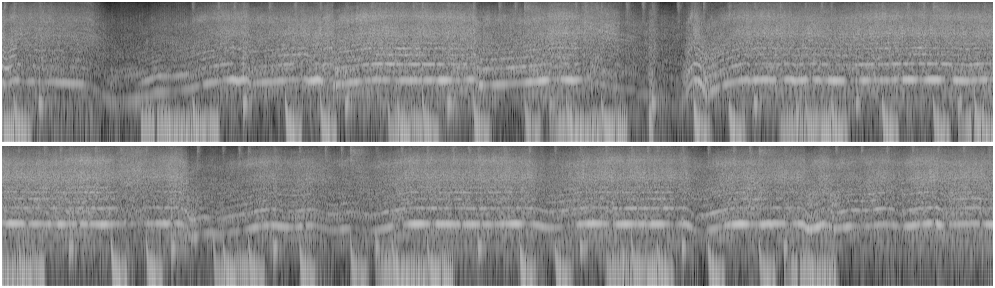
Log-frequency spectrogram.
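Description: Drift car in a racing video game, engine revving hard through shifting pitch with tire squeal and skidding throughout, loud, close and continuous with no talk.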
